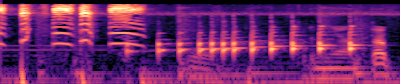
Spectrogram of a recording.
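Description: Green rubber squeaky frog toy being squeezed: several short squeaks that arch up and down in pitch, then a longer, rapidly pulsing squeak in the second half.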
